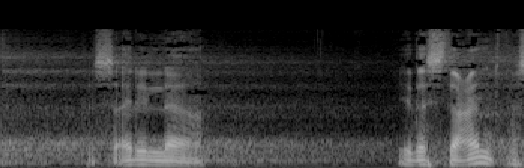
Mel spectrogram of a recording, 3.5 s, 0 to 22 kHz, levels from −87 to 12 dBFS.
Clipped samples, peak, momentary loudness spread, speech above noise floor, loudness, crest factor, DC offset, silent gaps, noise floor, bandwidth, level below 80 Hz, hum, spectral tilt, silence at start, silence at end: under 0.1%; -6 dBFS; 22 LU; 26 dB; -24 LUFS; 22 dB; under 0.1%; none; -50 dBFS; 11 kHz; -56 dBFS; none; -4 dB/octave; 0 s; 0 s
